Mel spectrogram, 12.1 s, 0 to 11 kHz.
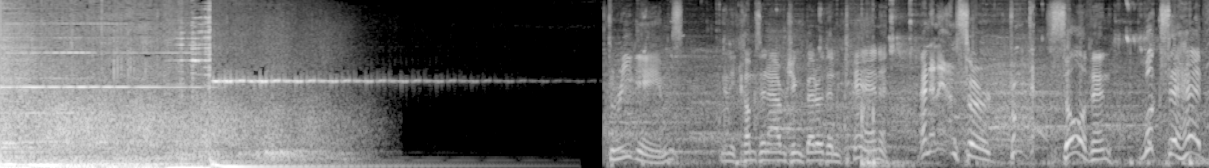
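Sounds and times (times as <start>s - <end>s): deep boom hits: 0.0s - 3.6s.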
